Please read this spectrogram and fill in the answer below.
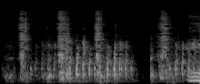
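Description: Draw knife shaving the front edge of a wooden stool seat in quick, short scraping strokes, about six or seven a second, with a brief pause a little before the end. It is the saddling and forming of the seat's front edge.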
